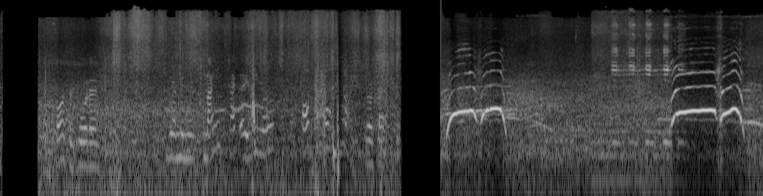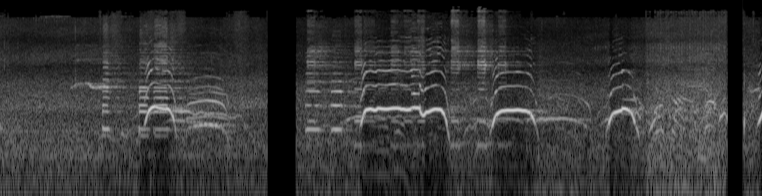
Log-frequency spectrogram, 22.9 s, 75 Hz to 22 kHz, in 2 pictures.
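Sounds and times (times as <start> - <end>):
street traffic: 0.6 - 6.0, 6.6 - 22.8
speech: 0.9 - 1.7, 2.5 - 6.0
car horn honking: 8.9 - 11.0, 13.0 - 14.2, 15.9 - 19.2.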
